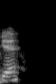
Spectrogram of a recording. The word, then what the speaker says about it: Hygge: Hygge.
